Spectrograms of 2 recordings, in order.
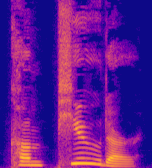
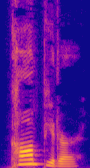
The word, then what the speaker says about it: computer: computer as an example it has three syllables and the stress is on the second one computer if we put the stress on the first or third syllable the word sounds completely different computer computer unfortunately there is no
